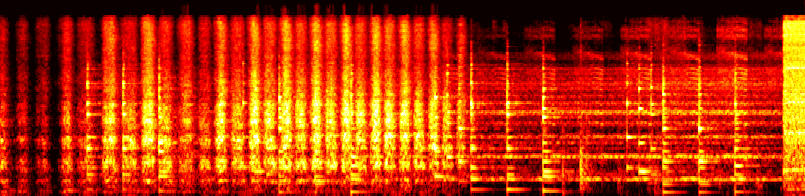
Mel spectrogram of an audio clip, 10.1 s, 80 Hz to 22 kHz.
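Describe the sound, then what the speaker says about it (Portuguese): Hand saw cutting through a thin 2 mm MDF board, a steady run of rapid rasping strokes at close range that loosens into slower, separated pulls toward the end, with no talking. "Cortei uma peça em MDF de 2 mm com 22 cm por 22 cm."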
